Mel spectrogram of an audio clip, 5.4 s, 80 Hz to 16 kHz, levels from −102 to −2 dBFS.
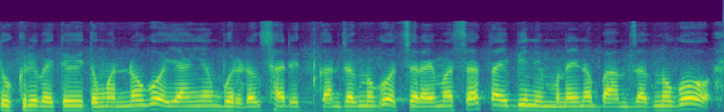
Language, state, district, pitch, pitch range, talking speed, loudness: Kokborok, Tripura, West Tripura, 145 Hz, 140-150 Hz, 210 wpm, -13 LUFS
